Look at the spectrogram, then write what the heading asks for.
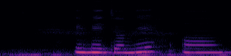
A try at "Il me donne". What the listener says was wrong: Non, pas il me donnait. Il n'y a pas d'accent. Il me donne. Parce qu'il y a N-N-E, alors donne. Donne.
